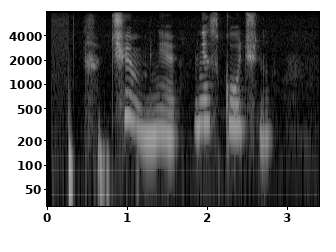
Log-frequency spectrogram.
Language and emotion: Russian, sad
